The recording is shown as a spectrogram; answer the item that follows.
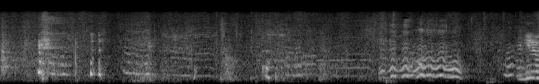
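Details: Baby goats bleating: a wavering, trembling bleat lasting nearly a second stands out near the end, with a shorter quavering bleat after it. Human voices, speech and laughter run throughout, with scattered short sharp sounds.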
